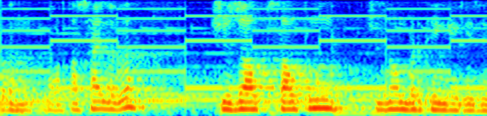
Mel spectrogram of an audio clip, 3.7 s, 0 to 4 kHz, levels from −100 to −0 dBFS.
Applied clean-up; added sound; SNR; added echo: none; Alarm; 15 dB; reverberation time 0.9 s.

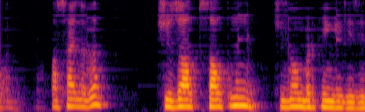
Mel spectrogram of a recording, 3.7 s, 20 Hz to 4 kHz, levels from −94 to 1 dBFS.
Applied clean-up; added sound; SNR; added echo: neural mask model DeepFilterNet 3.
